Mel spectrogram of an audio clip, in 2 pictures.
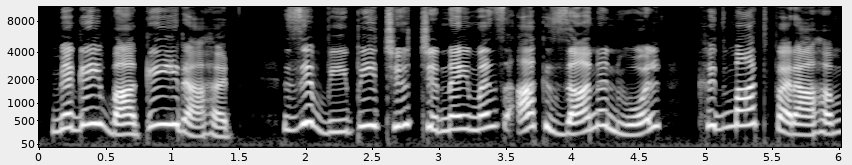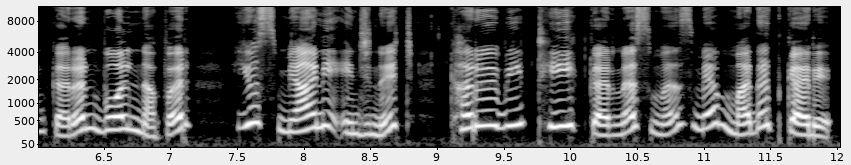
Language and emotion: Kashmiri, happy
